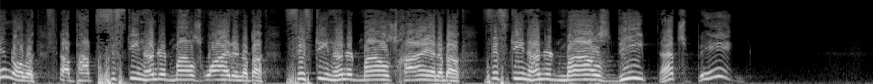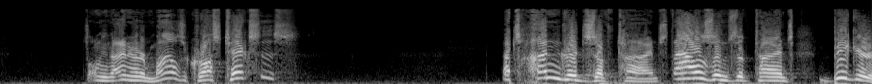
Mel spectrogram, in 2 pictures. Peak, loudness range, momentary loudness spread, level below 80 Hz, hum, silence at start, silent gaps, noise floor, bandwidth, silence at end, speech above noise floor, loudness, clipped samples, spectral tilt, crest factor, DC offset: -4 dBFS; 9 LU; 9 LU; -32 dBFS; none; 0 s; none; -53 dBFS; 14 kHz; 0 s; 40 dB; -13 LUFS; under 0.1%; -5 dB/octave; 10 dB; under 0.1%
